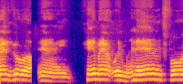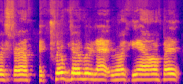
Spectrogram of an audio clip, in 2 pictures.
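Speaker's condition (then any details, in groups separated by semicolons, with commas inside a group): Traumatic brain injury; tongue paralyzed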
